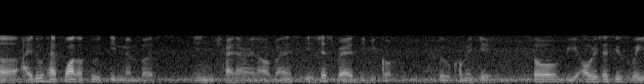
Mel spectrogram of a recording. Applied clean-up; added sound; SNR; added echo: none; none; none; none.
